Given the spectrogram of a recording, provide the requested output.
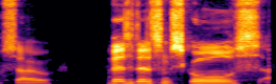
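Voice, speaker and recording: A bright, sharp tone comes through on a very clean recording against total silence. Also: man. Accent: Southern US. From US South, Georgia (Cherokee County). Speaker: special education teacher and coach. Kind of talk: casual interview.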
